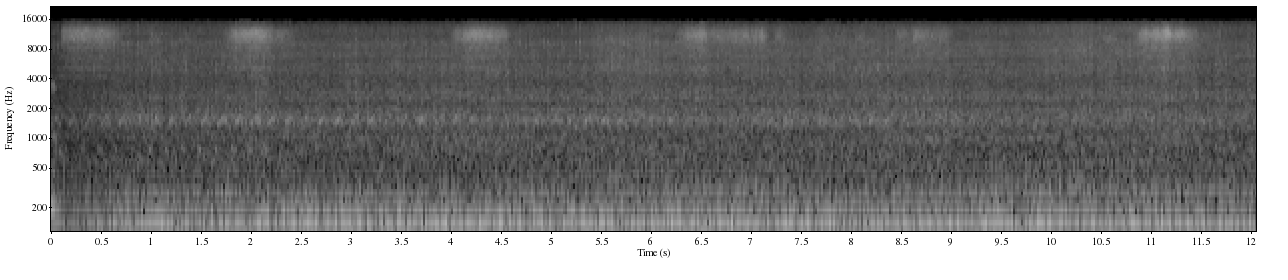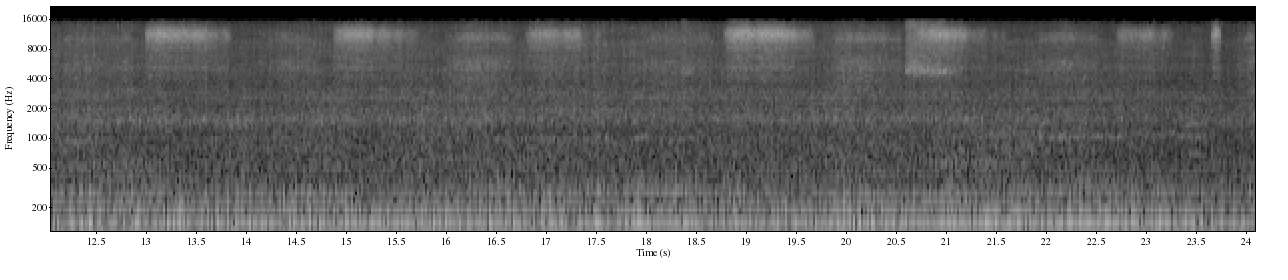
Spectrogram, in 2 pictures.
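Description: Suzuki GSX-R1000 inline-four engine running at low revs, a steady low drone, as the bike creeps through stopped traffic alongside other motorcycles and a truck; the engine is running hot, at about 82–86 degrees. Short hisses come and go every second or two among the traffic.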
